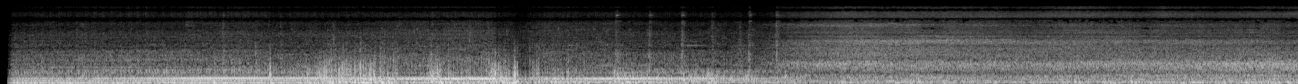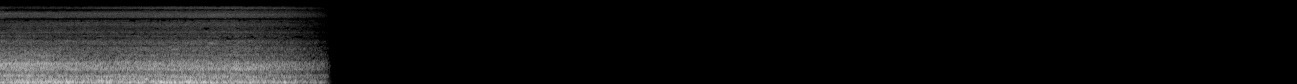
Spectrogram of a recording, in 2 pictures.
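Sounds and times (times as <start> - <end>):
miniature locomotive rumbling: 0.1 - 16.1
jet engines roaring: 0.3 - 16.3.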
